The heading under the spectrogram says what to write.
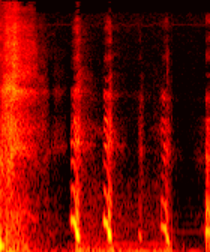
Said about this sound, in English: I hear you breathing. You're alive. Congratulations. You're welcome. Yeah. Oh, there he is. Breathing away.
